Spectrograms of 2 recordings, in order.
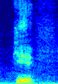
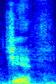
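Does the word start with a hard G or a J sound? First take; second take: hard G; J sound. First: It starts with a hard G sound. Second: It starts with a soft J sound. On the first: The speaker calls it right. "so that's why it's a G, not a J" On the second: The speaker calls it wrong. "not a not a GIF"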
